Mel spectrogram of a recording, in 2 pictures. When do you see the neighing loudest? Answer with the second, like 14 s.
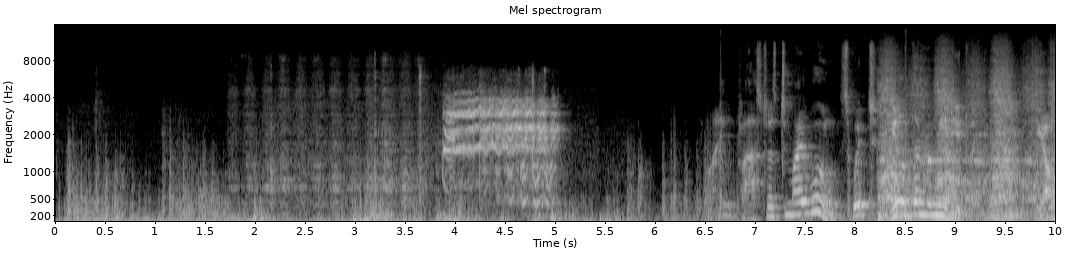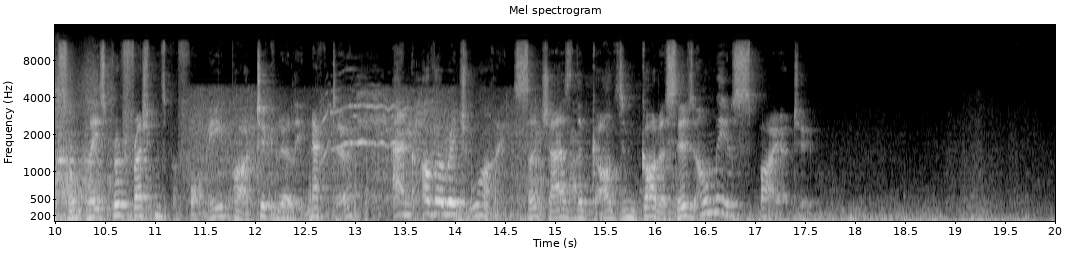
5 s.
